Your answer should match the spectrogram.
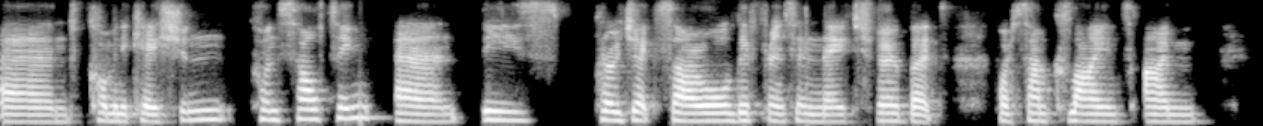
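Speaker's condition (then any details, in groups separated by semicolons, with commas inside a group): No condition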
